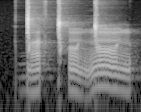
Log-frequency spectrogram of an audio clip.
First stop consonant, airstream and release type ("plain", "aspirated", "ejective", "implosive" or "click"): click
